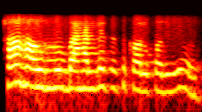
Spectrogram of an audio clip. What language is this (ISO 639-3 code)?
ori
